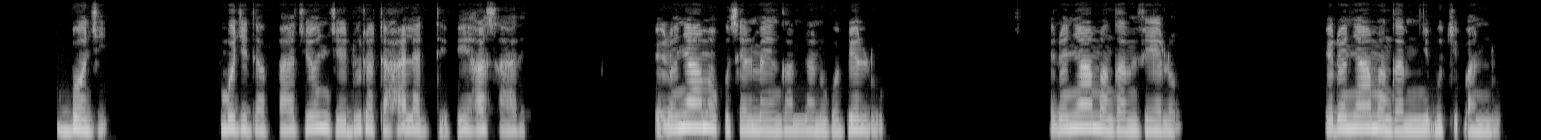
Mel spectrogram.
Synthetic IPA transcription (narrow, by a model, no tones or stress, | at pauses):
bod͡ʒi | mbod͡ʒidabːad͡ʒiɔnd͡ʒɛduɾataha̰ladːɛ̰bɛɦasaɾɛ | ɓɛ̰ɗɔɲaːmakusɛlmajŋɡamnanuɡɔbelɗum | ɓɛɗɔɲaːmaŋɡamvɛlɔ | ɓɛɗɔɲaːmaŋɡamɲiɓukiɓanːdu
